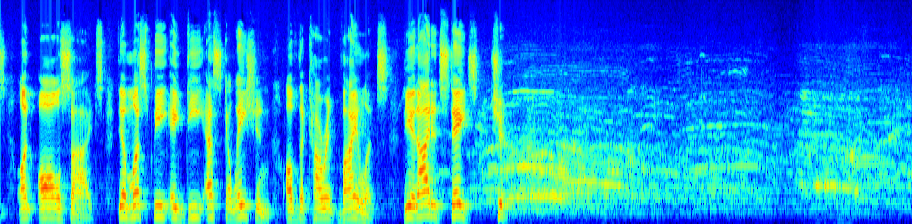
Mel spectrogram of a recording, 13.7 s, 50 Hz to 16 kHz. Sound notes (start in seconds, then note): 7.9 audience jeers and shouts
